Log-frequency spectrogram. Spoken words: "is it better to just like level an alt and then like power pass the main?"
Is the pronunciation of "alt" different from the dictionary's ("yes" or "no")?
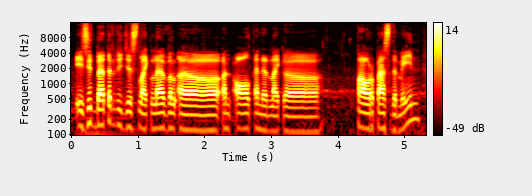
no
